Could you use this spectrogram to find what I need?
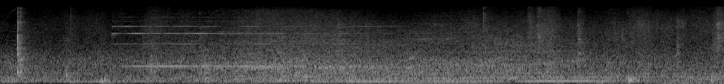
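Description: Elevator doors slide open with a rumble.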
